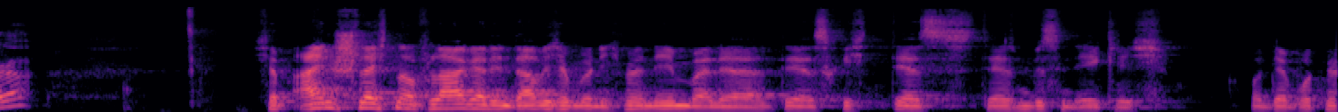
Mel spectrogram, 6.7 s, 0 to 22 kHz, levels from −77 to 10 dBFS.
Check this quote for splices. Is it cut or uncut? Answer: uncut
